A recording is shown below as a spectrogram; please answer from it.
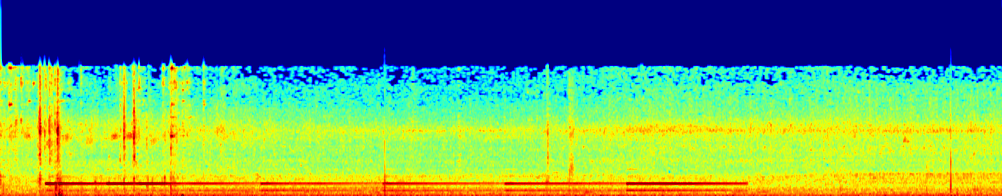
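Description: A steady, high-pitched electronic warning tone, held for about seven seconds and then cutting off, over a constant low rumble. A few sharp clicks come near the start.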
